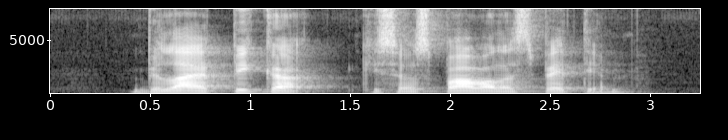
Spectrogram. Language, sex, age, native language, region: Slovenian, male, 18-29, Slovenian, Savinja region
